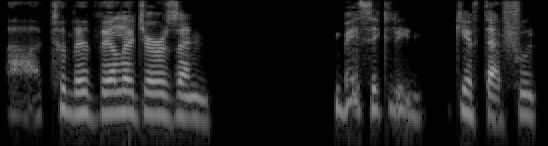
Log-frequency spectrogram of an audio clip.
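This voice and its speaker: A woman, telling her story as a guest in a podcast interview, earnest and pausing often on "um". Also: fairly low pitch, gravelly, no room sound, clean studio sound. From Puerto Rico. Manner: earnest storytelling with frequent "um" pauses.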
